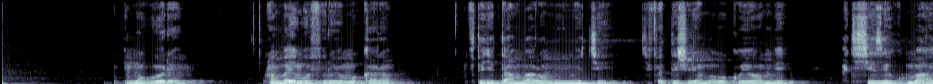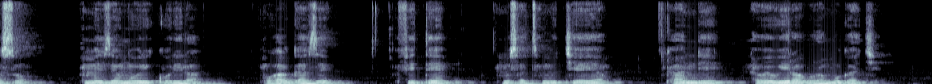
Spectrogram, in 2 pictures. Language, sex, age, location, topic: Kinyarwanda, male, 25-35, Huye, health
